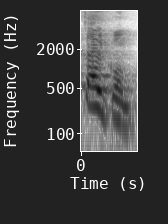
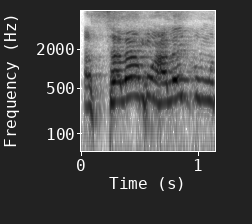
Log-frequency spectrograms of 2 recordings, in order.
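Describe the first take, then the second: First: The greeting is squeezed into two short syllables. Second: Every syllable of the greeting is said in full. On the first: The speaker calls it wrong. "বলে চালকম" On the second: The speaker calls it right. "আসসালামু আলাইকুম উচ্চারণ করা জানে না"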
